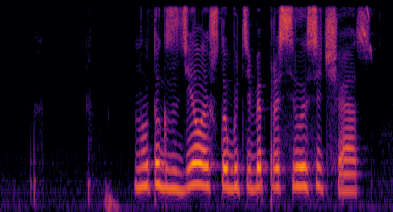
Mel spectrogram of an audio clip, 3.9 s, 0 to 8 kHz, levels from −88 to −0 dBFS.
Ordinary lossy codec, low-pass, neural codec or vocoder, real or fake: none; 7.2 kHz; none; real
